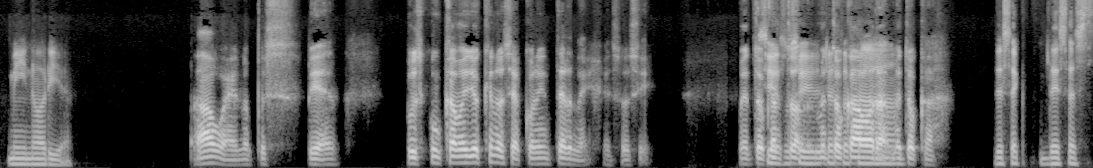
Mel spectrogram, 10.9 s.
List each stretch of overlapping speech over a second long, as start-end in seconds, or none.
7.5-9.1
